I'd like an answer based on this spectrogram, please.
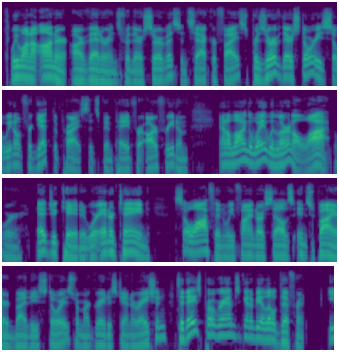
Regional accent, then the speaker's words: Los Banos, California, United States; I was riding my bike to an evening church service in my hometown of Los Banos

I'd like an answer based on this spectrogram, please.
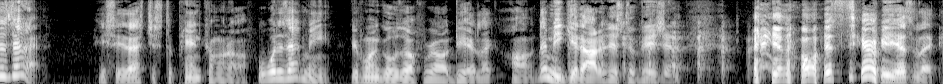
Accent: Fresno, California, United States; growing up in West Fresno, everything that I knew in my life was within 1 mile, you know, other than we played, you know, sports against another high school. You know, Dos Palos was the furthest I'd ever been in my life, 50 miles away.

